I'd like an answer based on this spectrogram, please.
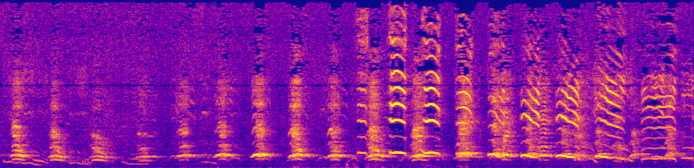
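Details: A litter of flat-coated retriever puppies, brother and sister, whining in overlapping high squeaky cries, rapid and urgent, roughly two to three each second, with a faint thump in the middle.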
